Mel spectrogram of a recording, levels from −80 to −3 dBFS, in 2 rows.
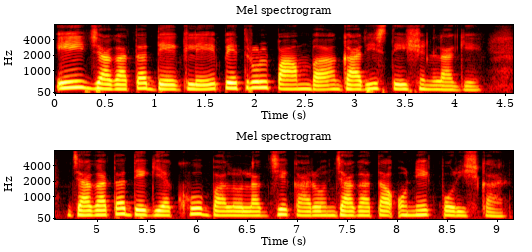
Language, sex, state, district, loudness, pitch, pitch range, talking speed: Bengali, female, Tripura, West Tripura, -18 LUFS, 195 Hz, 180-210 Hz, 110 wpm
